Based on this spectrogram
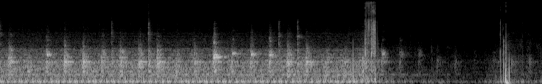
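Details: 2003 Cadillac DeVille, cold morning start: rough idle with an uneven knock about three times a second and a faint chirping squeak, exhaust shaking, then the engine stalls; cause unknown.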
